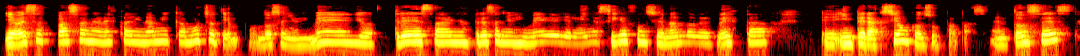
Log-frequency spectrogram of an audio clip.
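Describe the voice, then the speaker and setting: Gravelly, mellow-voiced woman speech therapist. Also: fairly high pitch, normal speed. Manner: explanatory, acts out parents' words. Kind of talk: live-stream conversation.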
